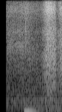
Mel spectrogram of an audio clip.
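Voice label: "chou3", Chinese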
